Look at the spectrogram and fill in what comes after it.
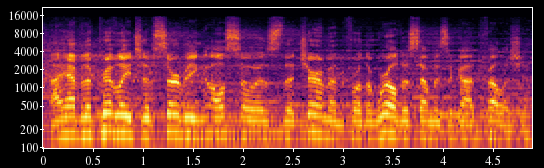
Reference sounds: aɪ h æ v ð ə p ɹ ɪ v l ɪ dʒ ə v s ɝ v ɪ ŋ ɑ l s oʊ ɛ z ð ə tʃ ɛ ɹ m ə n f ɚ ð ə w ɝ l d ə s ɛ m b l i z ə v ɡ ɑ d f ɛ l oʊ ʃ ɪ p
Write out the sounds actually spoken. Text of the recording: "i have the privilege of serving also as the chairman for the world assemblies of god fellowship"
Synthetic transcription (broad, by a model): aɪ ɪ v ð ə p ɹ ɪ v l ɪ dʒ ə v s ɝ v ɪ ŋ ɑ l s oʊ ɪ z ð ə tʃ ɛ ɹ m ə n f ɚ ð ə w ɝ l d ə s ɛ m b l i z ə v ɡ ɑ d f ɛ l oʊ ʃ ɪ p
